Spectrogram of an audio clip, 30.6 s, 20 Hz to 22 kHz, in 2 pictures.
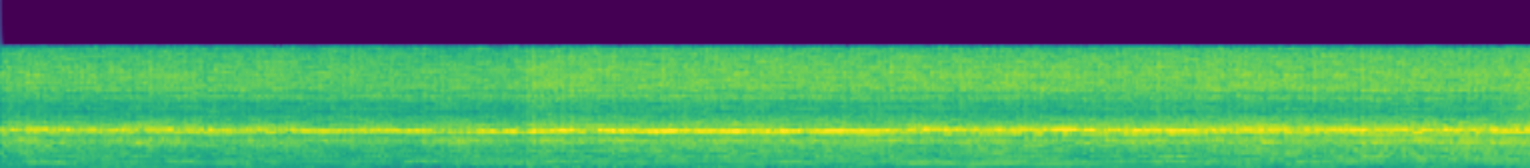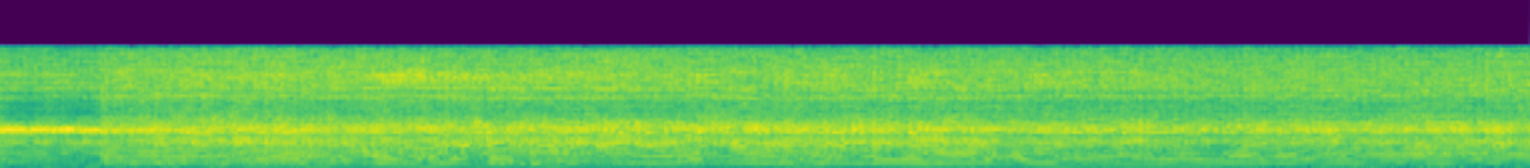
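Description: Parrot Bebop 2 quadcopter's motors and propellers whining steadily as it hovers close up, a hum of several held tones that shift slightly about halfway through.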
